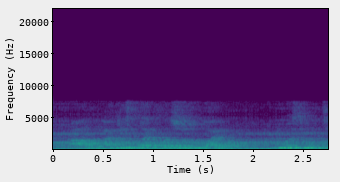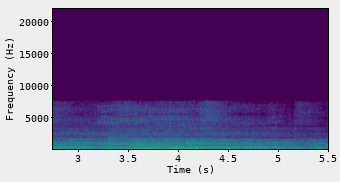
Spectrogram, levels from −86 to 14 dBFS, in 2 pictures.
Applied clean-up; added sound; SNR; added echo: none; Animal; -3 dB; reverberation time 1.2 s.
